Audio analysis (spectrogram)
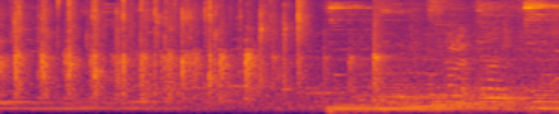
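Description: Guests clapping at a quinceañera party, a rhythmic burst of claps that gives way to a denser, steadier round of applause with music or chatter behind it.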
